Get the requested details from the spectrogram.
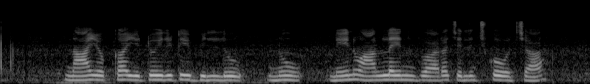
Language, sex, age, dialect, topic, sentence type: Telugu, female, 25-30, Telangana, banking, question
